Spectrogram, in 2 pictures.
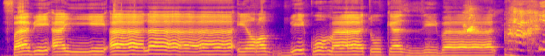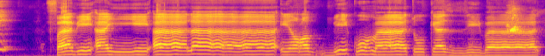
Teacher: sebelum huruf sukun Arid ini ada huruf mad berupa Alif maka ini kita panjangkan berapa harakat boleh dua boleh empat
